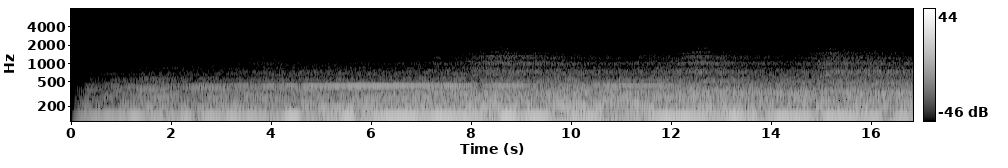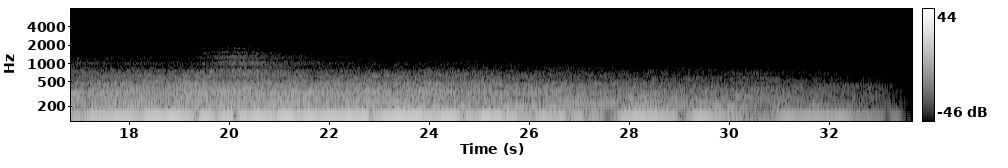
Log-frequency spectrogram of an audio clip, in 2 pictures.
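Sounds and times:
drone in B: 0.1 - 33.2.

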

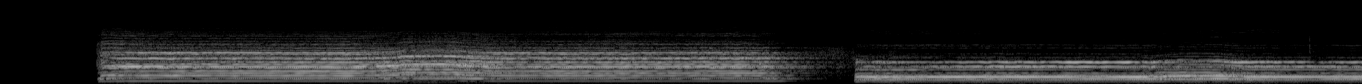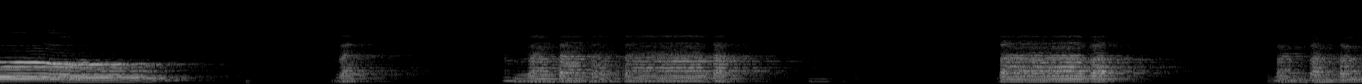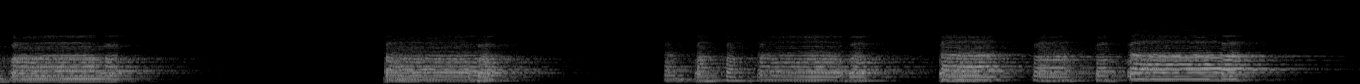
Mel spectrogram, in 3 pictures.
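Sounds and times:
choirs singing: 1.0 - 15.6, 18.7 - 21.3, 23.6 - 25.1, 26.4 - 28.8, 31.1 - 32.7, 33.9 - 40.3.

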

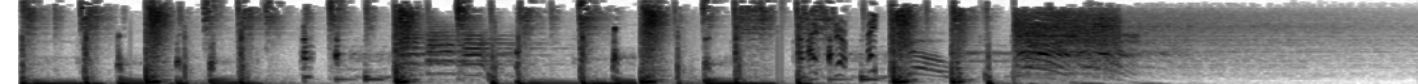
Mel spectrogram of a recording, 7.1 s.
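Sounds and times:
bass stem: 0.1 - 5.2.

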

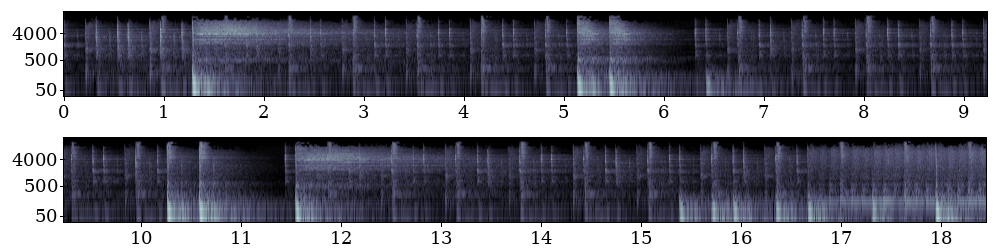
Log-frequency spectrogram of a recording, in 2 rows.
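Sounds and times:
drums: 0.0 - 18.4.

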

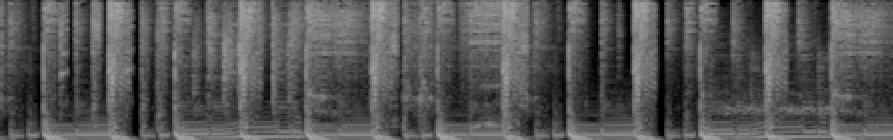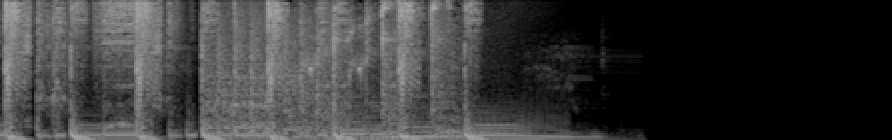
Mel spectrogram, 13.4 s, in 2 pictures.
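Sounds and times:
drums: 0.0 - 10.4
bass: 0.0 - 11.5.

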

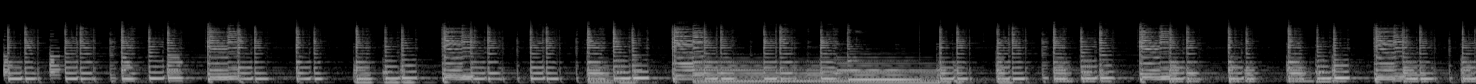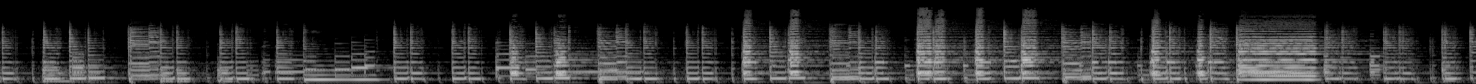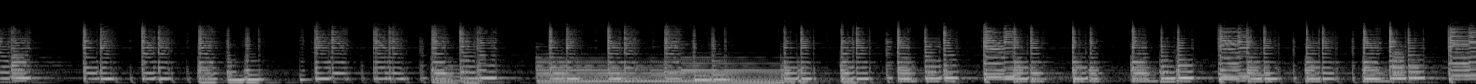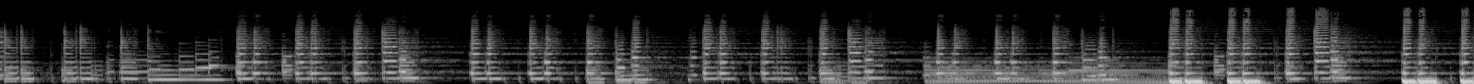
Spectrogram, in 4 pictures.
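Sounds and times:
guitar: 0.0 - 59.0
keyboard: 5.9 - 10.3, 15.2 - 30.0, 33.8 - 38.7, 43.4 - 59.0
brass instruments: 19.8 - 21.0, 22.2 - 28.6, 46.6 - 59.0.

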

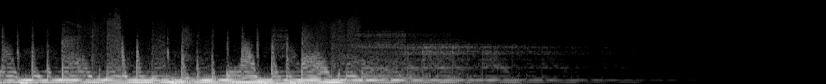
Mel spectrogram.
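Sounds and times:
drums: 0.0 - 5.1.

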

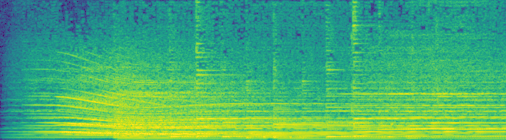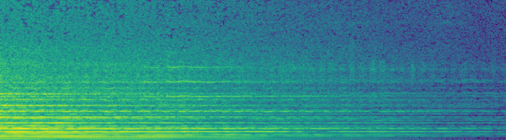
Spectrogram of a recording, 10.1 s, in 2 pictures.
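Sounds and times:
acoustic music sting: 0.6 - 7.7.

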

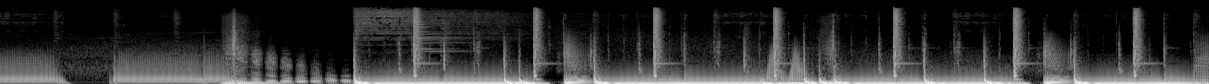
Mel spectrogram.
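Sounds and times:
bass: 0.0 - 12.0
drums with effects: 3.6 - 12.0.

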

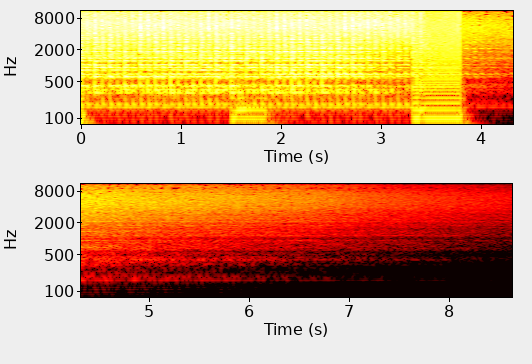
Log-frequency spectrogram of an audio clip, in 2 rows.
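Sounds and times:
underscore music: 0.0 - 4.6.

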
